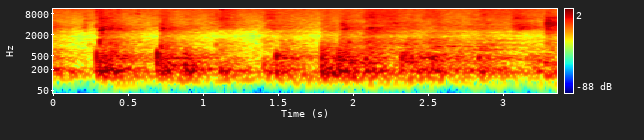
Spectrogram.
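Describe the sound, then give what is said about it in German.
Three people climb creaking wooden stairs up to the attic in a steady, unhurried rhythm, each step landing as a hollow, resonant thud, about seven or eight in a row with no talking. “Und so stiegen die drei fröhlich die knarzenden Treppen zum Speicher nach oben.”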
